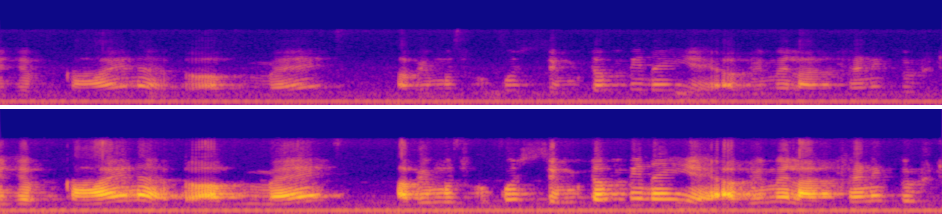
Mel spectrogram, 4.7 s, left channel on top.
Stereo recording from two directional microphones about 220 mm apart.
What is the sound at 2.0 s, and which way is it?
Music, 50° right (ahead or behind).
